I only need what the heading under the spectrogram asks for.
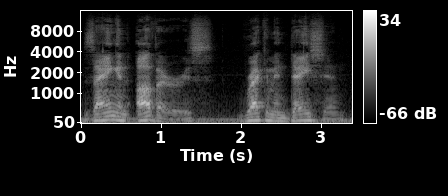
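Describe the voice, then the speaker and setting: A man's voice: fairly low pitch, animated, takes it slowly, a bit bright, a little hiss or hum. An older man teaching a screen-share tutorial, dictating spellings and punctuation item by item like an instructor. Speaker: research class instructor. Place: indoor room with bookshelves, video inset.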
